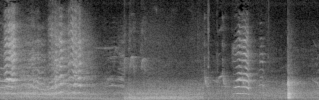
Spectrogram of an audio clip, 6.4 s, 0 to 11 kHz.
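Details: Little corellas outside an apartment door in suburban Melbourne, Australia, 2 April 2014, give harsh, grating screeches in short bursts, two near the start and a pair later, over a low murmur and a sharp knock near the end.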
